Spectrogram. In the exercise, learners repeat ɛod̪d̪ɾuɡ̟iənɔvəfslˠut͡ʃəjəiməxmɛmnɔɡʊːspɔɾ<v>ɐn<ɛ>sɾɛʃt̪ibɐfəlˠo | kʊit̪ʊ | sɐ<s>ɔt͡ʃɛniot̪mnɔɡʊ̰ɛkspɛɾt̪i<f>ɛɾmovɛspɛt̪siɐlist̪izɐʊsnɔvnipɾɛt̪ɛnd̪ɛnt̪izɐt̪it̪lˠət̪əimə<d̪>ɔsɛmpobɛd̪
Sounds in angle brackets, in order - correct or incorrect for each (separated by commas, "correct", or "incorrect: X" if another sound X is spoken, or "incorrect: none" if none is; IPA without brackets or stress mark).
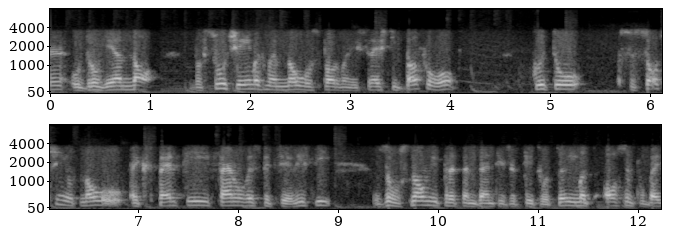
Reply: correct, incorrect: i, correct, correct, incorrect: t̪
